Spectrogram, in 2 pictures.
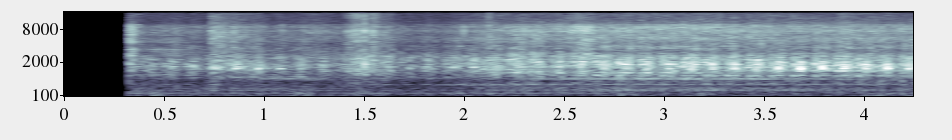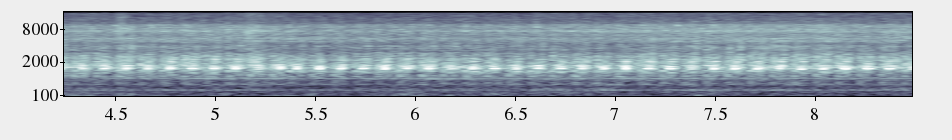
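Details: BMW N52B25, cold morning idle: steady light knock about three per second over engine hum, seemingly from the oil filter housing side; source not pinned down.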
